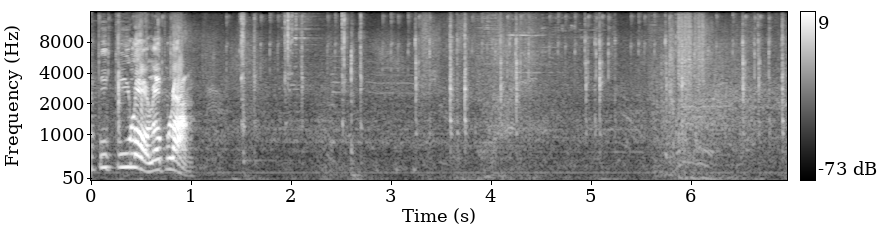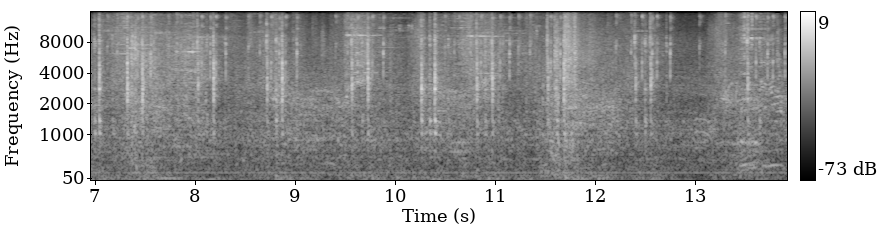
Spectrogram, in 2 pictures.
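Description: Video game spell and hit sound effects crackle and clash.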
